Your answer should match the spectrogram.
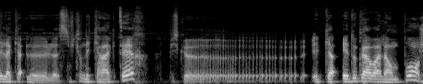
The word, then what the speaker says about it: Edogawa Rampo: En japonais, se prononce Edogawa Rampo, qui est en fait la transcription phonétique d'Edgar Allan Poe.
